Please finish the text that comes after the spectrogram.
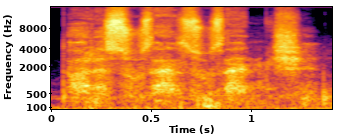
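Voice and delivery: soft unvoiced whisper of "سوزن سوزن". Repeated line, whispered take.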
